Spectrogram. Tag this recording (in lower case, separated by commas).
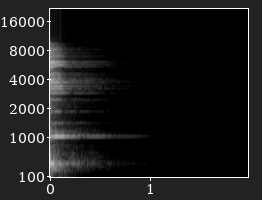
bell, cowbell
